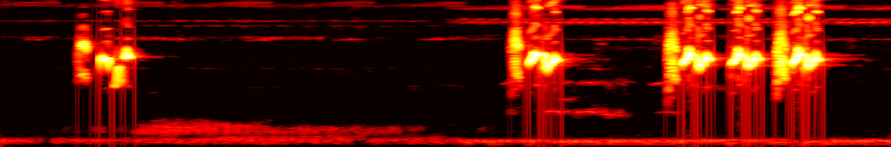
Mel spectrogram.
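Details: Sparse loud notes from a sooty-headed bulbul on a branch: a brief opening phrase, a gap, then a run of four or five bright chirps near the end.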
